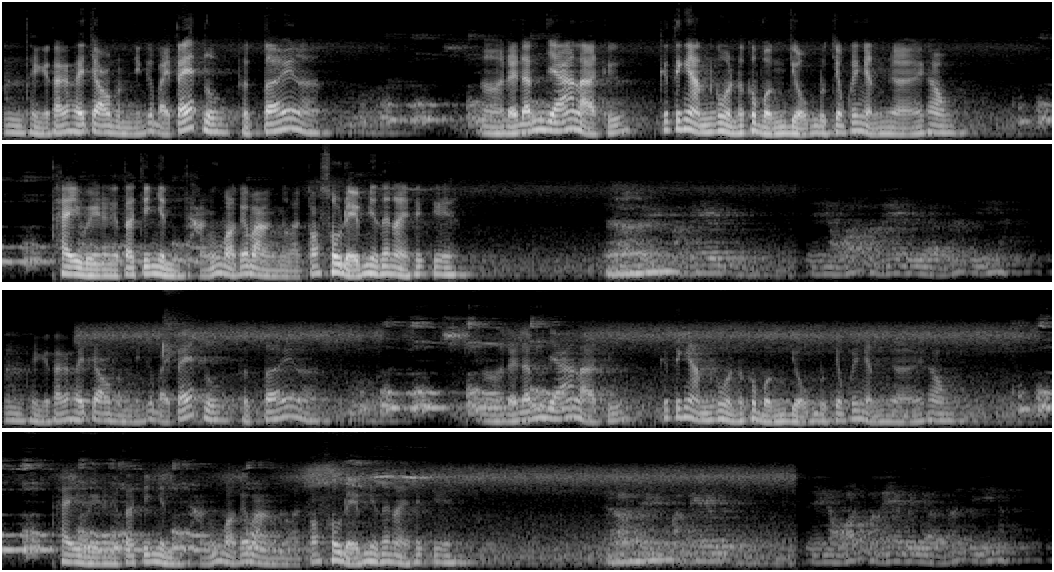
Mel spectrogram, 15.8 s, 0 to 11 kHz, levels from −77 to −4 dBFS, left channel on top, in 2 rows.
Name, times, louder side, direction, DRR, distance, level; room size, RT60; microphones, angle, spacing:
voice 1, 0.0-2.4 3.6-7.2 8.2-11.3 12.4-12.9, left 6 dB, 60° left, 19 dB, 0.3 m, -26 dB
sound 1, 0.5-13.8, right 6 dB, 80° right, 0.4 m, -38 dB
voice 2, 2.5-3.0 3.5-3.7 8.4-8.7 12.4-13.6 13.9-15.4, right 1 dB, 40° right, -10 dB, 4.5 m, -39 dB
14.5 x 9.8 x 6.7 m, 1.2 s
head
